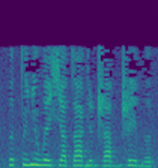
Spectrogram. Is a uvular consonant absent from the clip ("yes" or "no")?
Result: yes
